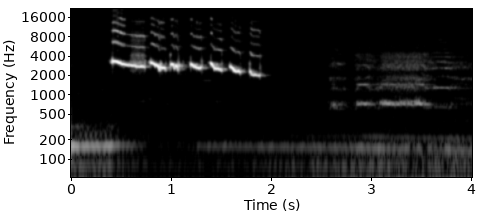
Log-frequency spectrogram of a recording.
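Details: Orange-headed thrush song used as a lure to make a kept bird sing: a series of seven loud, clear whistled notes, each sliding downward and dropping step by step in pitch, then a rooster crowing in the background.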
